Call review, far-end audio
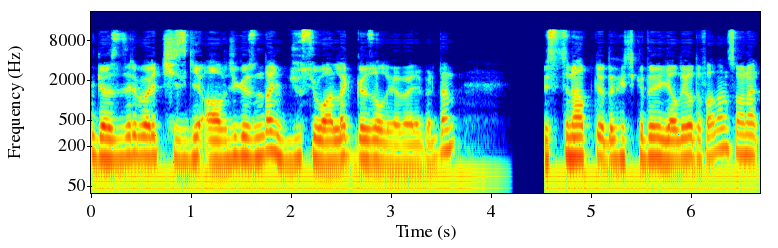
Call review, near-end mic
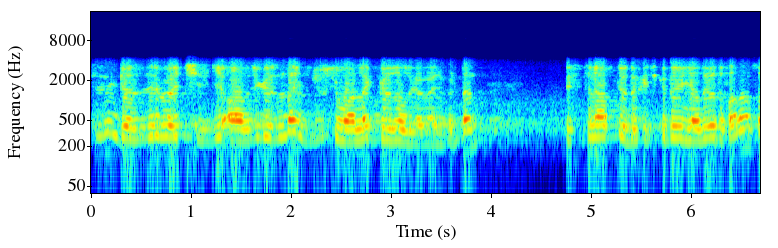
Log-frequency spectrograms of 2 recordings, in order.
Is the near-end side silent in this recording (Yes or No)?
Yes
